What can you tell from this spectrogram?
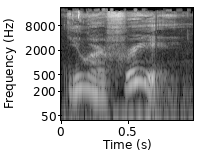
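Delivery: soft whisper, tender; aunt whispering freedom to her niece. Retold or imitated. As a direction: hush it like a secret blessing. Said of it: "I said".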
